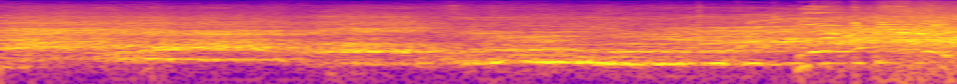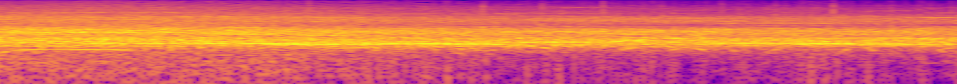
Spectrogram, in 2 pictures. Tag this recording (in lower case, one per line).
speech
female singing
